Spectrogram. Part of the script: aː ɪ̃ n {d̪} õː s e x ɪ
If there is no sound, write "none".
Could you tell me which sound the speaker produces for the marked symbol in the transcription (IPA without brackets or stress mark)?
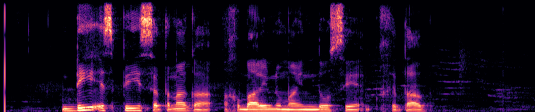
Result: d̪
